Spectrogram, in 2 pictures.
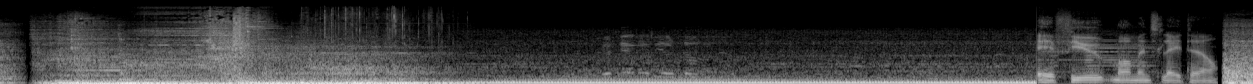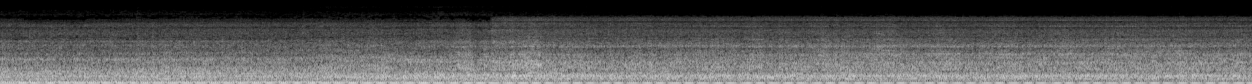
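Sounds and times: diesel engine running under load: 0:04.1 - 0:10.4, 0:12.2 - 0:25.0.

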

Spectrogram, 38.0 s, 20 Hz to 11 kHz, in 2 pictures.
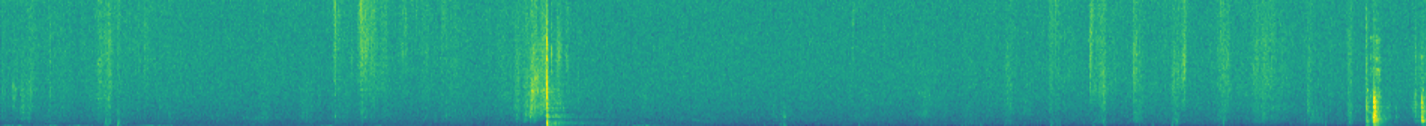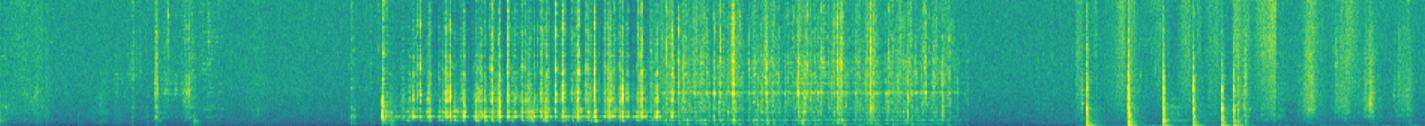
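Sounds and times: power drill boring into log: 0:24.1 - 0:31.9
wooden knocks: 0:33.4 - 0:35.7.

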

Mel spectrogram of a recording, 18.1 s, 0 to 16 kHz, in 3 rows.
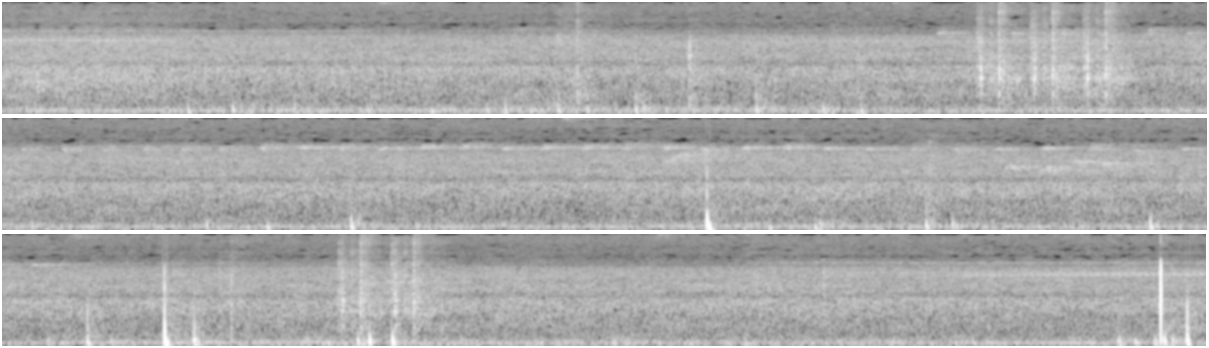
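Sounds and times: high insect tone: 0:00.0 - 0:14.7
sharp clicks: 0:04.8 - 0:05.7, 0:12.8 - 0:14.3.

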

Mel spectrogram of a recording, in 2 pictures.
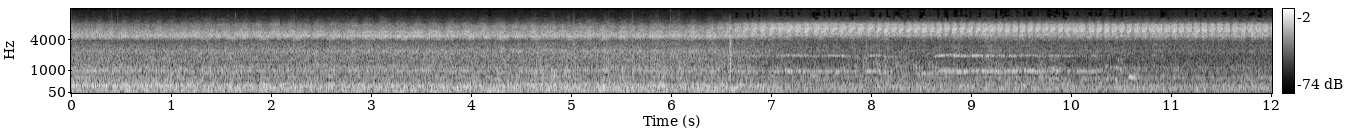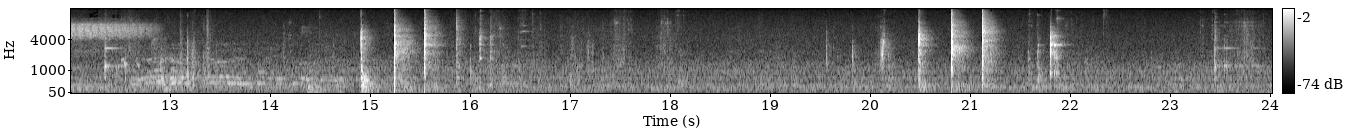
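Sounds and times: cicadas chirring: 0:00.0 - 0:13.0.

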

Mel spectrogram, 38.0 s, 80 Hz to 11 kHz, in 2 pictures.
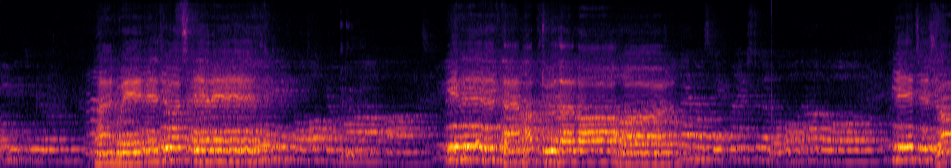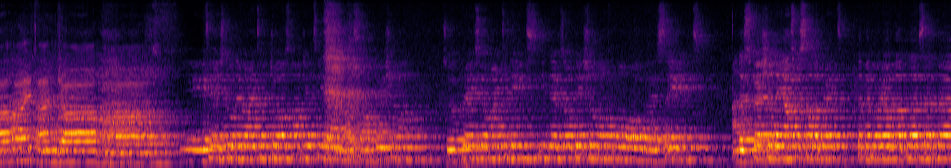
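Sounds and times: congregation singing together: 0:00.0 - 0:38.0
single voice intoning: 0:25.5 - 0:26.3.

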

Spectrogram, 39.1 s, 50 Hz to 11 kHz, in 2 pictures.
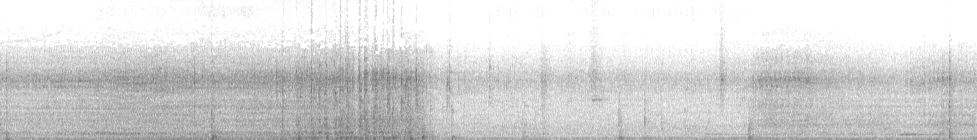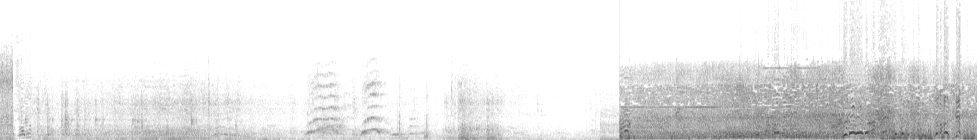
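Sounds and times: truck engine under load: 0:00.0 - 0:20.2, 0:31.6 - 0:33.4.

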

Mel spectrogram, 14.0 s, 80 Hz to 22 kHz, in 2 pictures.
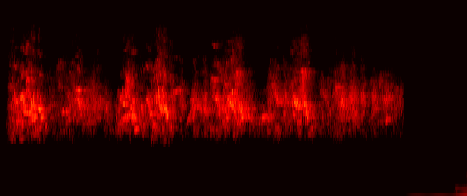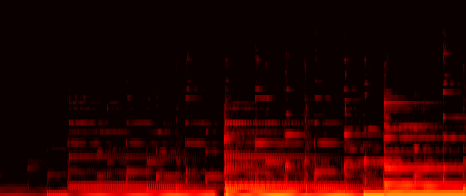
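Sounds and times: birds squawking and chattering: 0:00.1 - 0:06.1.

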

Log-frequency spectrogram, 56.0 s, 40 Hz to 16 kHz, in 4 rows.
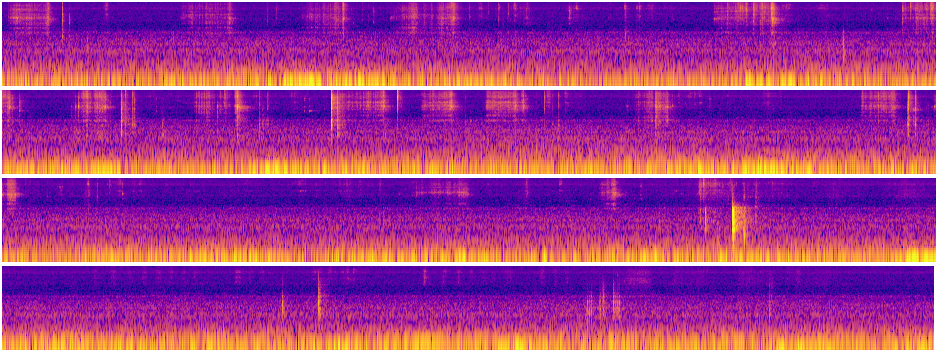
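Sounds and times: steady low hum: 0:00.0 - 0:56.0
knife scraping wood: 0:00.1 - 0:01.1, 0:02.7 - 0:03.6, 0:04.5 - 0:07.9, 0:10.7 - 0:11.8, 0:13.5 - 0:14.4, 0:15.0 - 0:16.1, 0:16.8 - 0:18.0, 0:19.0 - 0:22.5, 0:23.4 - 0:24.6, 0:26.8 - 0:28.4, 0:34.2 - 0:35.2, 0:36.9 - 0:37.8
knife laid on wooden bench: 0:39.0 - 0:39.4.

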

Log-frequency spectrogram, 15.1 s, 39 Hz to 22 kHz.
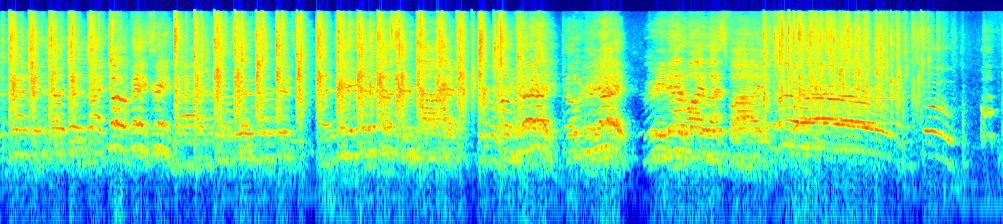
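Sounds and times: people clapping in rhythm: 0:00.0 - 0:08.4, 0:11.2 - 0:14.3
group singing together: 0:00.0 - 0:11.6.

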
